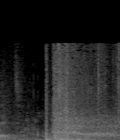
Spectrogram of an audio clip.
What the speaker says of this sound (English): Shotgun him.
